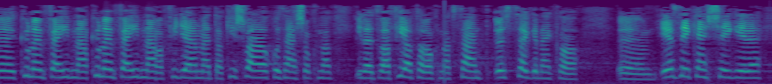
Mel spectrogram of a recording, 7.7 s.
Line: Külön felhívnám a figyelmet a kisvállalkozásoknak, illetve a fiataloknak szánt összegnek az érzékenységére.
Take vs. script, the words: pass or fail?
fail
